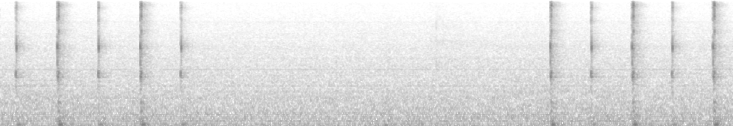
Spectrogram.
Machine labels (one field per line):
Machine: valve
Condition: normal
